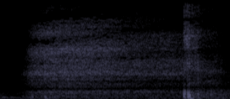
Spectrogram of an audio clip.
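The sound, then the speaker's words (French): A long, deep breath drawn in through the nose and mouth, a steady airy rush lasting over a second, fairly soft, with no talking. “Tu peux même t'étirer, bailler et prendre une grande inspiration”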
